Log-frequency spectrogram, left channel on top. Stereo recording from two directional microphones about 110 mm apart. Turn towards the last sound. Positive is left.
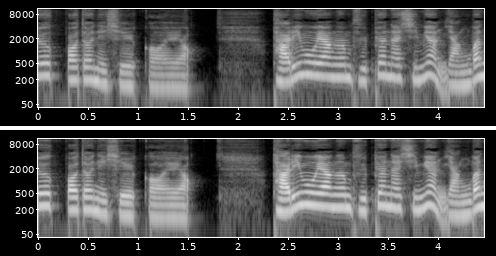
turn(degrees=-25)  # may be behind; listen again after turning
